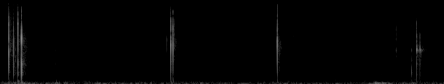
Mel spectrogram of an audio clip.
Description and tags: Clicks of fingers joints.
